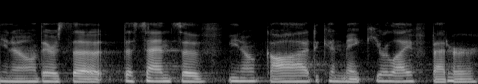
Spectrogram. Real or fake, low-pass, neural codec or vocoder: real; 7.2 kHz; none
